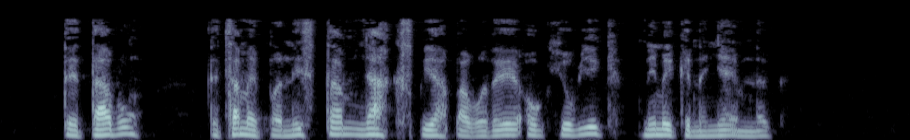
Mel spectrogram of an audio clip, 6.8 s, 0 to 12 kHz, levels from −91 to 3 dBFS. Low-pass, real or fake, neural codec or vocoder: 7.2 kHz; real; none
